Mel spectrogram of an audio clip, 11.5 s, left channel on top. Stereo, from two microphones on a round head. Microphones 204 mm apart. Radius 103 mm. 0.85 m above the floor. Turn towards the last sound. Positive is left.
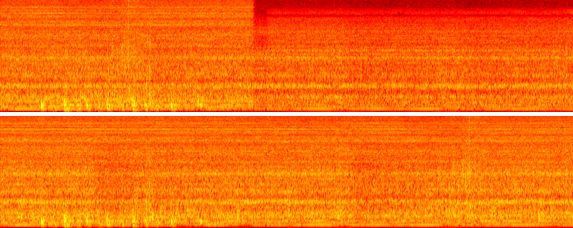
turn(degrees=-10)  # may be behind; listen again after turning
